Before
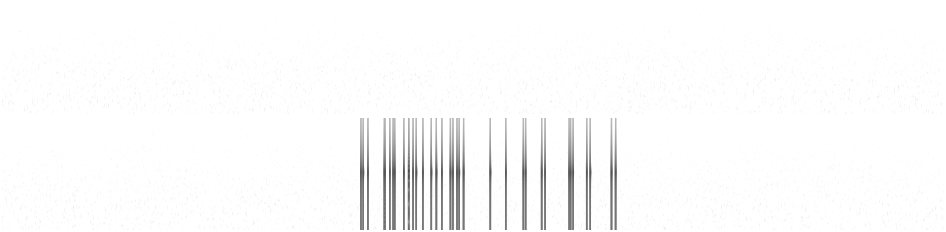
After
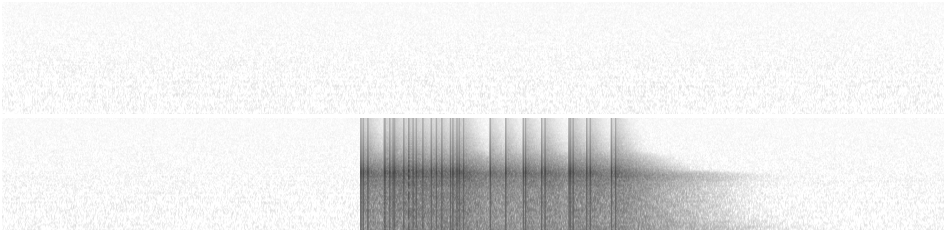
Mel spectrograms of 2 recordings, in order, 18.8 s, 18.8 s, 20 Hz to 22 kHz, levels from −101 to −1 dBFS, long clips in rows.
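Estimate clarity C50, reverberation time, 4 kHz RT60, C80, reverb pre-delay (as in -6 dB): 5.5 dB, 2.1 s, 1.2 s, 7.0 dB, 4 ms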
